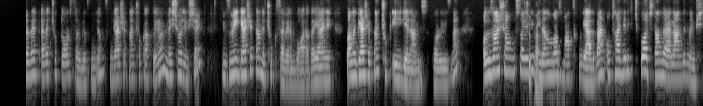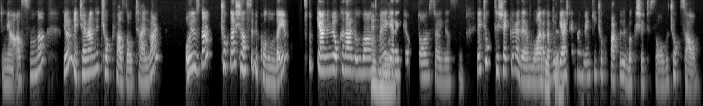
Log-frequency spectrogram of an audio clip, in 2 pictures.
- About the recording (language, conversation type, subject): Turkish, advice, Zamanım kısıtlıyken egzersiz için nasıl gerçekçi bir plan yapabilirim?
- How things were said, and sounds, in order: tapping; other background noise; distorted speech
